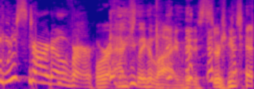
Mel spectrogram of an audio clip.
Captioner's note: laughter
